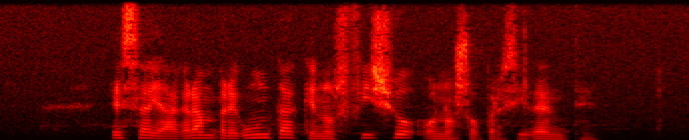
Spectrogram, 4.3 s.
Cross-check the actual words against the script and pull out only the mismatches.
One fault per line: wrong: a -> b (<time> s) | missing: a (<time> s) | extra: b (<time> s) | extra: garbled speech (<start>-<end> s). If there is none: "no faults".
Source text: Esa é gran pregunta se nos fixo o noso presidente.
extra: a (1.0 s)
wrong: se -> que (1.9 s)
